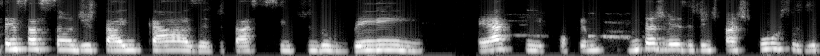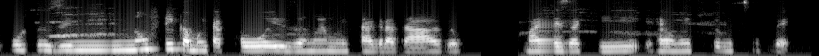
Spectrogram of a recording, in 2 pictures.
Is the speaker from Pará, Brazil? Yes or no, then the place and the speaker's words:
yes; Almeirim, Pará, Brazil; now in Amapá, Brazil; eu sou paraense, de uma cidade maravilhosa chamada Almeirim. Atualmente resido no estado do Amapá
